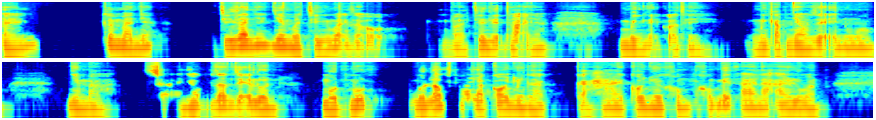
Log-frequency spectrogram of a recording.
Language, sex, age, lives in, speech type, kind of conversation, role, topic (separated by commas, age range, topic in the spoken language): Vietnamese, male, 20-24, Vietnam, conversation, unstructured, none, Bạn làm thế nào để cân bằng thời gian dùng điện thoại và cuộc sống thực?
